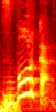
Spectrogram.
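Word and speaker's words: сборка: If letter S stands in front voiced consonants, it sounds like Z. For example, sborka, you hear it? Sborka.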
